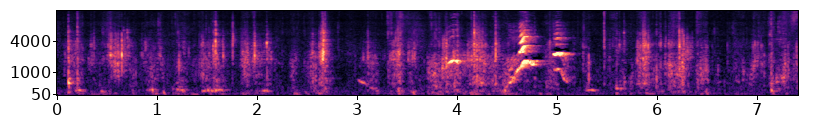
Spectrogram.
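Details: A Samoyed puppy litter plays with a pool noodle on Prince Edward Island, Canada, 28 December 2015: rapid overlapping grumbles and short growls build to a shrill rising squeal about halfway, then settle into soft yips.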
